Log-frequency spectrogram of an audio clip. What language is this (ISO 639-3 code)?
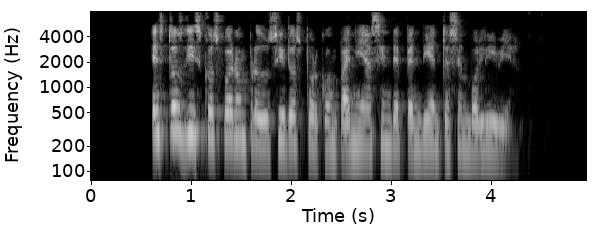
spa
